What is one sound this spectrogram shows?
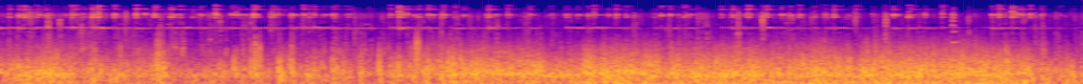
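A wooden cart rattles and bumps over a dirt track.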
